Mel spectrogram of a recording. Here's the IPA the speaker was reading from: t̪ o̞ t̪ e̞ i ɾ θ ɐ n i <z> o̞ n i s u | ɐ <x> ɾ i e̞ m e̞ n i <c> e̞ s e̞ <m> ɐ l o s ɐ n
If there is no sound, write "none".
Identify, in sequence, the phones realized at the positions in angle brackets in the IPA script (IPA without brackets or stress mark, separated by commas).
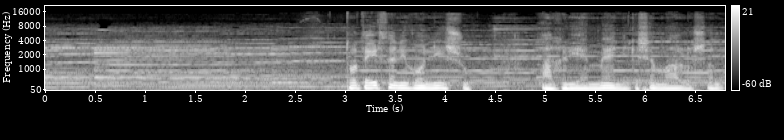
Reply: ɣ, ɣ, c, m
